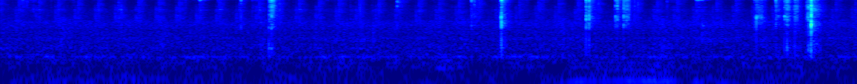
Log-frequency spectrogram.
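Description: Fresh rosemary leaves being stripped by hand from their woody sprigs: faint, scattered small clicks and rustles, with a few more coming together near the end, over near-silent room tone.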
